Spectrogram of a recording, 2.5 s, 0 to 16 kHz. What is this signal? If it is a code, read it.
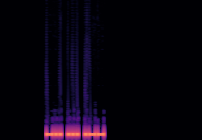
Morse code, heard as a keyed tone, about 44 wpm, 700 Hz. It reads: DSW
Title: Abbreviations 45wpm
